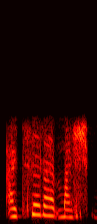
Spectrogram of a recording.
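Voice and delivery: normal talking voice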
